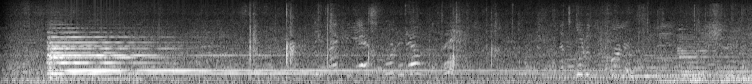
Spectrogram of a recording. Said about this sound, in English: As those below waited in thoughtful and renewed silence, the bell rang twice more, once for each man.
